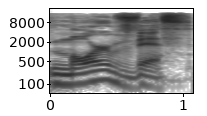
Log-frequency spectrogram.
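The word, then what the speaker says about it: Morfydd: I always feel like I'm pronouncing her name wrong. – It's Morveth. – Morveth Clark. – It's not spelled that way at all.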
